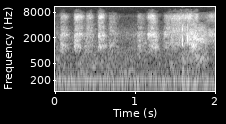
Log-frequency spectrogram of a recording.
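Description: Faint scratching of a felt-tip marker writing on paper: a quick series of short strokes as a word is written.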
